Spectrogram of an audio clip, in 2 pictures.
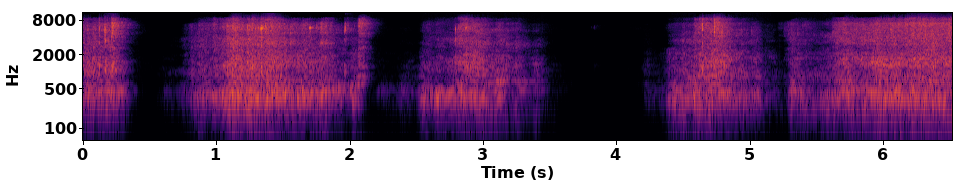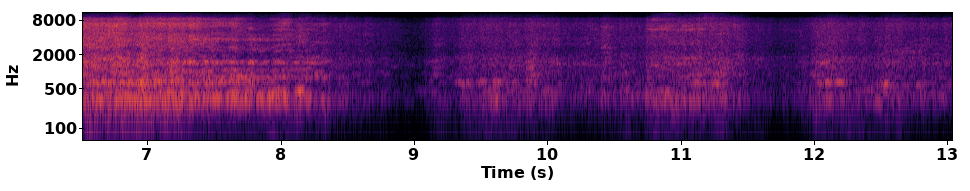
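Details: Nikko 9045 RC Teenage Mutant Ninja Turtle Party Van, a charity shop find, 2.4 GHz, driving forwards and backwards. Short bursts of smooth, buzzing motor whir that start and stop cleanly with no clatter. Normal running.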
